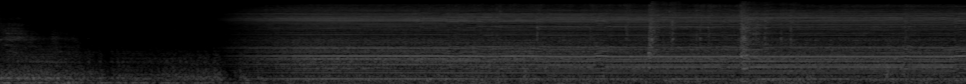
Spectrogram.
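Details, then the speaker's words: After fitting a new automatic bilge pump on a boat (the old one spun slowly and only trickled), water is poured in: steady, smooth small-motor hum with water rushing as it pumps out quickly; a small leak at the front pipe joint. "you can see that it's now working there's a bit of a leak at the front where that pipe joint is i need to sort that out but it is pumping it out really quickly"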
